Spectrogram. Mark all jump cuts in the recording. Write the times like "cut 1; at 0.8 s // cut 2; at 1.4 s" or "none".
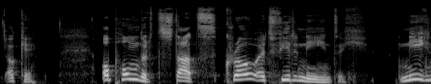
cut 1; at 2.2 s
